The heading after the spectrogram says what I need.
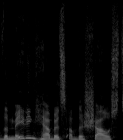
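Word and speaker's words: chrząszcz: mating habits of the shouse that's a polish may bug students if you have trouble pronouncing it rhyme it with shroused furthermore we will not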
